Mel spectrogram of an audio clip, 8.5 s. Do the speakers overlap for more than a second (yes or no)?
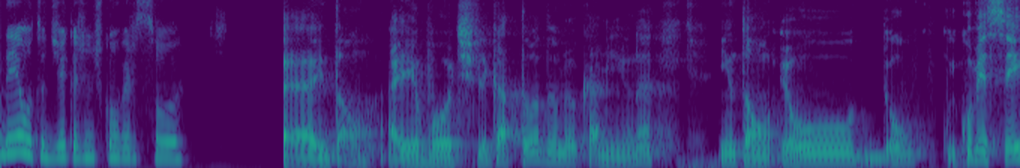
no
